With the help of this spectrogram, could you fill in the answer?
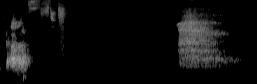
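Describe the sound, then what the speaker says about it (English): Two soft open-mouth exhales during a grounding meditation, each a breathy sigh heard up close, separated by a stretch of silence. "You can take open mouth exhales if your heart is beating kind of fast."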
